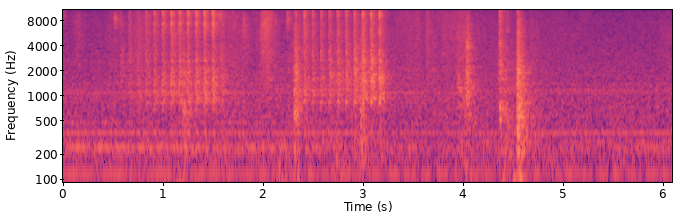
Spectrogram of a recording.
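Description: Arthrostim electric adjusting instrument tapping rapidly, in two bursts of about a second each, followed by a few separate sharp clicks.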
